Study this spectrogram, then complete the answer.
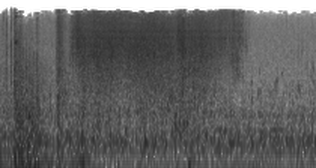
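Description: A magical sparkling burst rings out.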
